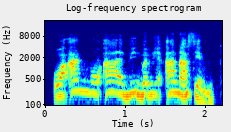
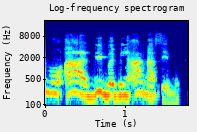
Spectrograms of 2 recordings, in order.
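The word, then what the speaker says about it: معاذ بن أنس: Wa an Mu'adz bin Anasin. Gitu cara bacanya. Wa an Mu'adz bin Anasin.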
